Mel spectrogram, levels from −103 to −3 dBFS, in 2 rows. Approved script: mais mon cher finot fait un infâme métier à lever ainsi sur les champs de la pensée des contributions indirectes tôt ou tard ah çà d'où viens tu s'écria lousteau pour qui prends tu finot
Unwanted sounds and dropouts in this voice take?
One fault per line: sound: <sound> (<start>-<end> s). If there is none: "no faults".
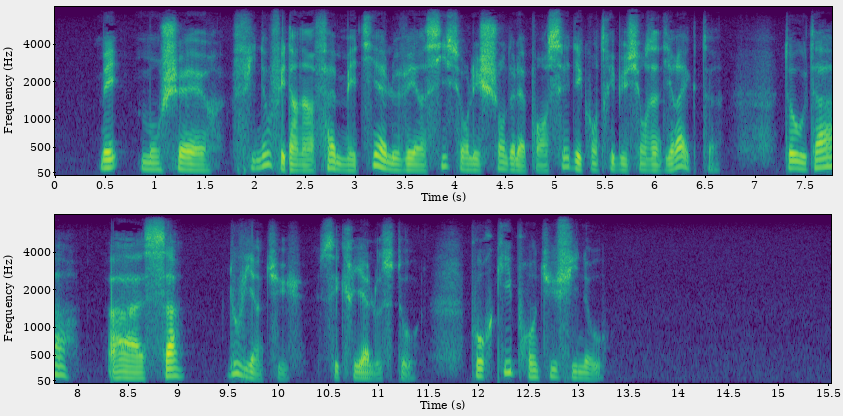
no faults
